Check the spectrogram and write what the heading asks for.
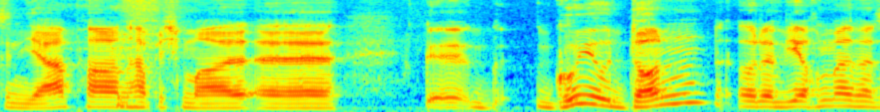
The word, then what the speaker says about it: Gyudon: Gyudon wird's ausgesprochen.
